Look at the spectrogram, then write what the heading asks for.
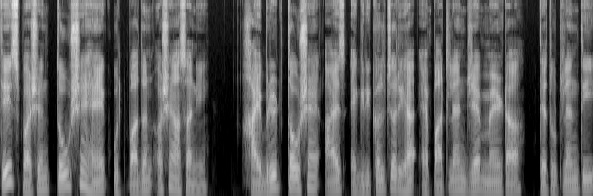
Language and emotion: Goan Konkani, neutral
